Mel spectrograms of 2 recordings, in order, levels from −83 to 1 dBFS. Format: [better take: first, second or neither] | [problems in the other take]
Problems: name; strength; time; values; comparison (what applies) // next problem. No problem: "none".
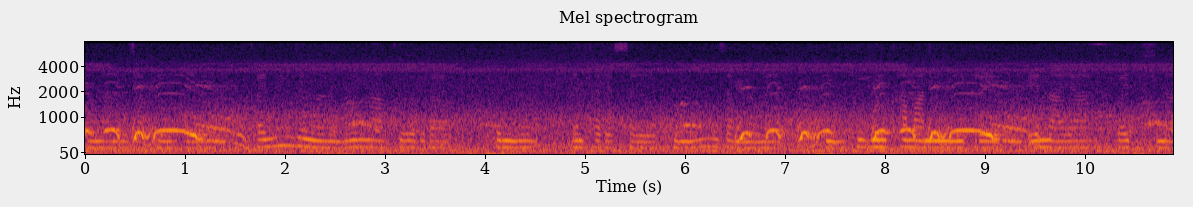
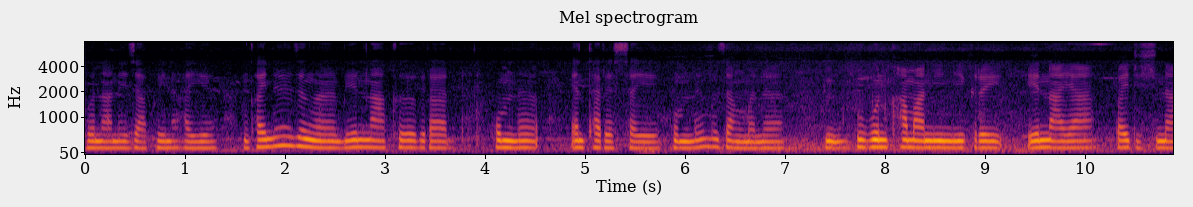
second | background sound (Bird / Dog); 2 dB above the speech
